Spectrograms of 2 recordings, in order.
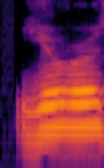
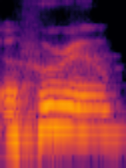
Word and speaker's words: Uhuru: It's the Uhuru Solidarity Movement. And Uhuru means freedom in Swahili.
